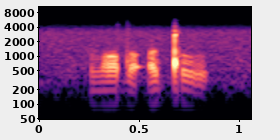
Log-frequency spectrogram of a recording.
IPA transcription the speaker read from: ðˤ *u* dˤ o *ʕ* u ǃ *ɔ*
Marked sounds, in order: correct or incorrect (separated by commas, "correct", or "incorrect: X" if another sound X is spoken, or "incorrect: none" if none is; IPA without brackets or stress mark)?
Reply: incorrect: o, incorrect: ʔ, incorrect: o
